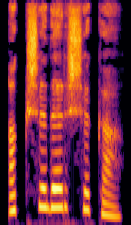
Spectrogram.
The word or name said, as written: ಅಕ್ಷದರ್ಶಕ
